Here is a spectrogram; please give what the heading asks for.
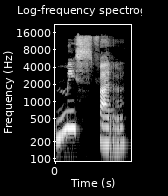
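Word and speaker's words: מספר: Cómo se dice número en hebreo se dice mispar mispar Con m de mamá m i s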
